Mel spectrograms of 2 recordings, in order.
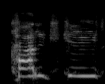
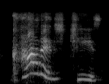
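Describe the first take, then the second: First: "Cottage" hit high and incredulous; cottage stressed in disbelief. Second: "Cottage" said higher with falling annoyance; cottage stressed indignantly. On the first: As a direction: stress "Cottage" as a baffled question. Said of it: "I say to the guy". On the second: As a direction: punch "Cottage" like a complaint. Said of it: "the East Coaster yelling". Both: Retold or imitated.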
